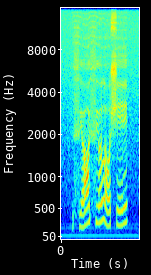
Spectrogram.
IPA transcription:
fʲ ɒː˩˥ fʲ ɔ˧˥ l ɔ˩˥ ʃ e˧˥

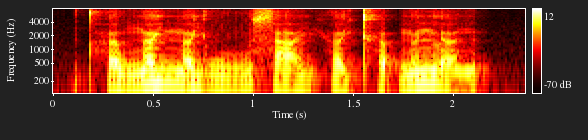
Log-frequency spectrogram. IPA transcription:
t̪ʰ ɐ˧ w n̪ ɐ˥ j n̪ ɐ˧ j w uː˨˥ s aː˨˩ j h ɐ˨˧ j kʰ ɐ˧ p̚ n̪ ɵ˥ n l ɐ˨˧ n

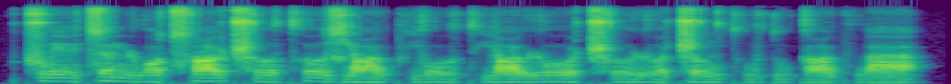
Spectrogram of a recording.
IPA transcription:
ʈ͡ʂ w e˨˩ ɪ̯ t͡s ə˥˨ n ɻ w ɔ˨˩ t͡sʰ ɑ˦ ʊ̯ ʈ͡ʂʰ ɤ˨˦ t̪ʰ ɤ˥˨ ɕ j ɑ˨˦ ʊ̯ pʰ j o˨˩ ʊ̯ t̪ʰ j ɑ˦ ʊ̯ ɻ o˥˨ ʊ̯ ʈ͡ʂʰ ɤ˨˦ ɻ ɤ˨˩ ʈ͡ʂ ɤ˥˨ ŋ t̪ʰ u˨˩ t̪ u˦ k ɑ˨˦ ʊ̯ pʰ w ä˨˦

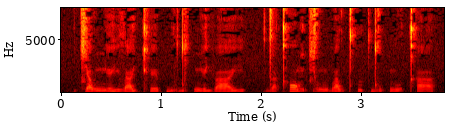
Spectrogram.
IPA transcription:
t͡ɕ a˧ w ɲ eː˧˥ j l a˧ j kʰ eː˧˥ p̚ b u˩˧ d u˧˩ t̚ ɲ e˧ j ʋ aː˧˥ j | d a˩ kʰ ɔː˥˨ m t͡ɕ ɤː˧˩ ŋ b a˧ w t̪ʰ ɯː˧˥ k̚ d uː˧ p̚ n u˩ ə̯ kʰ a˧˩

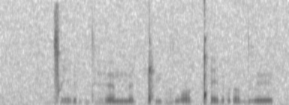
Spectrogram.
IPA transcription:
ɡ͡ǀ ɛ r dʱ œ m œ ǃ y d w ɔ ǃ ɛ r ɔ d l ø

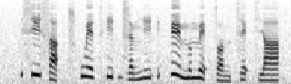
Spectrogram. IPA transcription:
s i˦ s a˨ ʔ t͡sʰ w e˥˧ t̪ʰ i˦ ʔ d͡z ə˧ ŋ i˦ ʔ | e˥˧ m ə˧ m e˨ ʔ t̪ ɔ˨˩ n t͡s e˦ ʔ t͡s j a˦

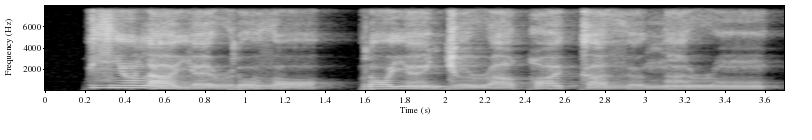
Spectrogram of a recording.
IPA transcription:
zʲ ɔ̃˥ l a˨ j ɛ˩ ɹ ɾ o˦ ð ɔ˨ | ɾ ɔ˦ j ɛ̃˩ ɟ ɵ˨ ɹ a˨ qʷ ə˦ ɪ̯ k a˨ ð ɵ˨ ŋ ã˩ ɹ õ˨

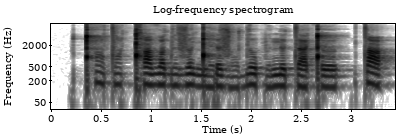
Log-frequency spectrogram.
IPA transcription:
ǃʰ ɔ̤˥˩ tˤ ə̤˥˩ ǃʰ e˧ ðˤ ʊ˧ d ə̤˥˩ z ɤ˥˩ ŋ͡ǃ ɛ̤˧ ɾ ə˥˩ z ɔ̤˧ d ɤ˥˩ p ə̤˧ n ɵ˧ t a˧ ǃ ɵ˧ | tˤ ʊ˥˩

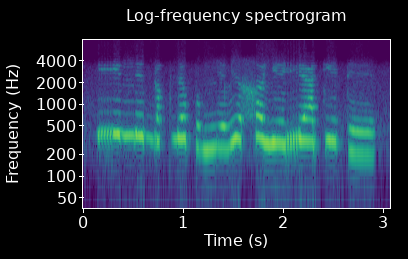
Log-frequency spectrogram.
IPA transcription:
rʲ e˦ ŋ e˦ b i˧ q d ə˦˨ p ə˨ b ɲ e˨ l i˦˨ χ ə˦˨ lʲ e˧ rʲ a˦ tʲ e˦ t e˨

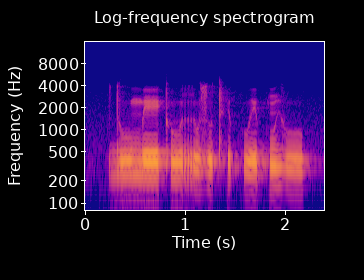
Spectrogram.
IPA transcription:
d uː˦ m eː˦ kʼ uː˦ r u˨ z u˨ tʰ ɪ˦ kʷ eː˨ kʷ ĩ˦ ɣ u˦

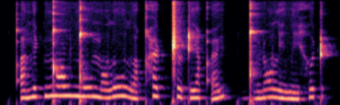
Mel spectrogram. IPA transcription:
qʼ ʊ˨ n̪ e˧ ʈ ŋ͡ǃ ɔ˦ w ŋ͡ǃ o˦ n̪ ɔ˧ l o˦ l o˨ qʰ y˦ ʈ ǁ ɵ˦˨ ʈ e˧ qʼ y˨˦ | ɡ͡ǃ ʊ˨ ɳ ɔ˧ l e˨ w e˨ h ʊ˦ ʈ

